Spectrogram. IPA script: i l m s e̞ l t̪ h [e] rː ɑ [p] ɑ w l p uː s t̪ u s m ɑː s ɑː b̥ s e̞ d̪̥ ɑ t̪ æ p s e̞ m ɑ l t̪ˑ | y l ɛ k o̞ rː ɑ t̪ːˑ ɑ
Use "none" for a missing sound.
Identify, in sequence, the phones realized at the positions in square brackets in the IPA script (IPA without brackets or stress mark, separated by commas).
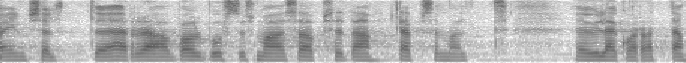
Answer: æ, p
